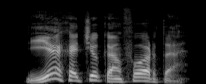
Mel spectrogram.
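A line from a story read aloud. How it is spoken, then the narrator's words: Young man's snort. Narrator (Russian): фыркнул парень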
